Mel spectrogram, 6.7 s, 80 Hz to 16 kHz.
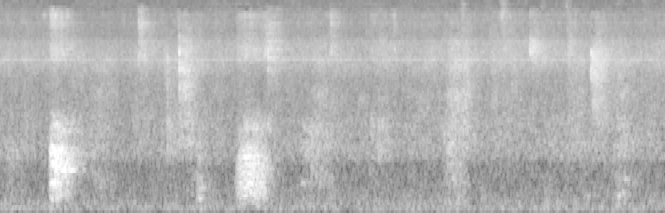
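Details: Labrador Retriever puppies, seven newborns born May 24, 2021, beside their mother Belle, watched on an indoor live cam. Two short, tonal squeaky yips about two seconds apart, then fainter murmurs over a quiet room hum.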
